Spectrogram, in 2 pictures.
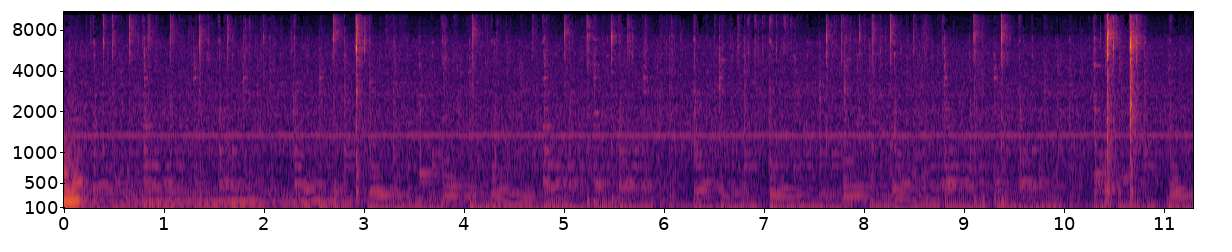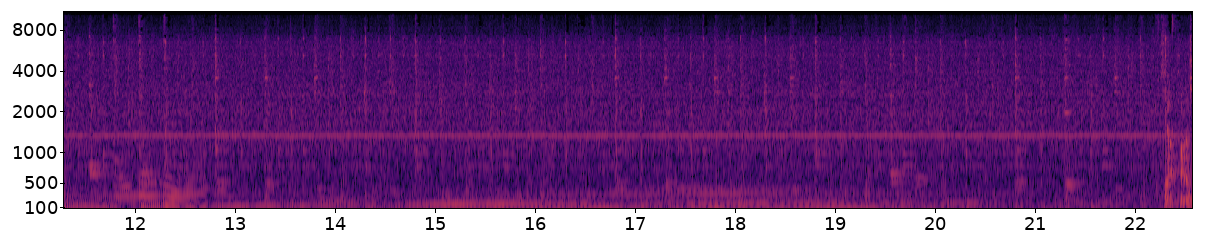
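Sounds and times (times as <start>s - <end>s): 
steady low music: 0.0s - 22.5s
keyboard typing: 0.3s - 2.1s, 3.7s - 10.8s.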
